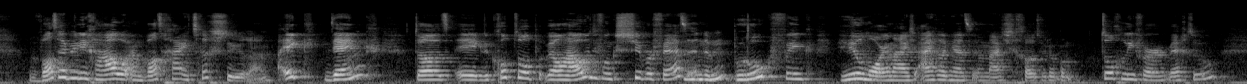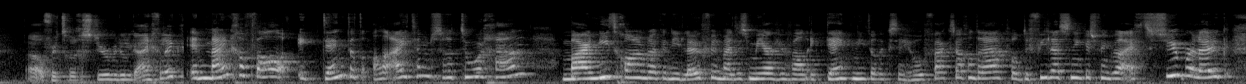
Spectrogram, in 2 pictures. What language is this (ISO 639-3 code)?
nld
